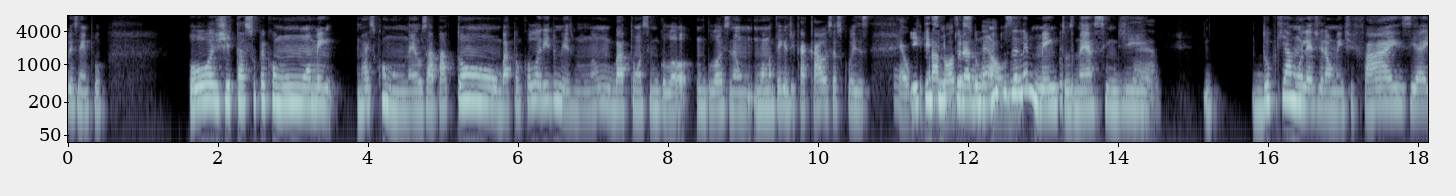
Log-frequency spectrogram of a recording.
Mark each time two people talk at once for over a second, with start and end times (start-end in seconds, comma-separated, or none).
11.2-12.8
